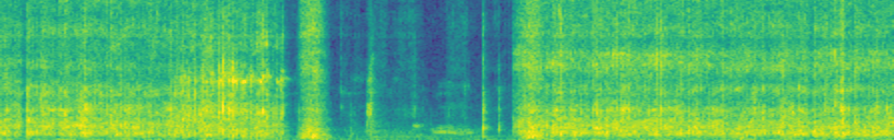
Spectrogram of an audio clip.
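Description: Normcore manual hand grinder being cranked, coffee beans crunching and scraping through its burrs. The grinding breaks off about two seconds in, with a single knock, then resumes about four seconds in.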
